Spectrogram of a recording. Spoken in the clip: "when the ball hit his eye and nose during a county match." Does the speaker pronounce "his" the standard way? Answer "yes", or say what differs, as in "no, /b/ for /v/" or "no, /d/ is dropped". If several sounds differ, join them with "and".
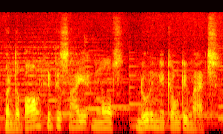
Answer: no, /s/ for /z/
